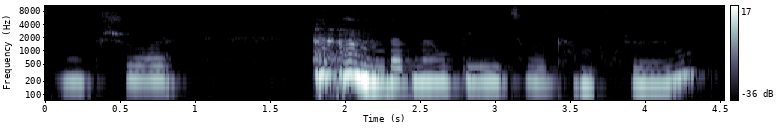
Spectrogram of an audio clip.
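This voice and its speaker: At a very slow pace, a woman with a fairly high pitch and a dark, mellow tone sounds somewhat breathy, keeping her intonation fairly even. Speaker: craft youtuber. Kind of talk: tutorial. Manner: casual, thinking aloud.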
